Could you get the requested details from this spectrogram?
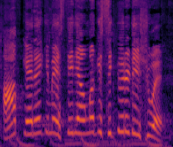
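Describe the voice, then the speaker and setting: Insistent high-voiced man over loud music. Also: racing. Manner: insistent, argumentative. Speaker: studio panelist. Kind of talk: heated debate.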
